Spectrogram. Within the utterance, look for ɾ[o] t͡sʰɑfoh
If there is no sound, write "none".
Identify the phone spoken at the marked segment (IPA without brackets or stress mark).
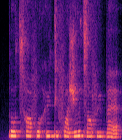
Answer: o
